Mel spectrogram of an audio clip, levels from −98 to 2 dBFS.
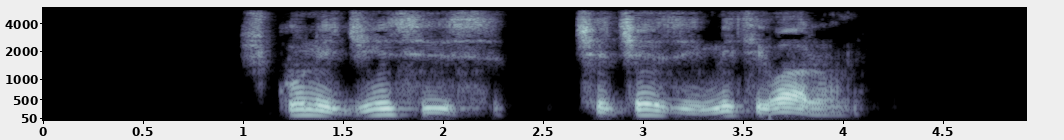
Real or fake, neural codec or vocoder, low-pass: real; none; 5.4 kHz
